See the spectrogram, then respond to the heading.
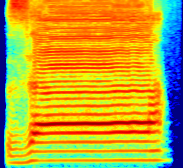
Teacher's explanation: জিব্বার আগা, সামনের নিচের এই যে দুই দাঁত, নিচের দুই দাঁতের পেট ও আগার সঙ্গে লাগিয়ে এ অক্ষরটা উচ্চারণ হবে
